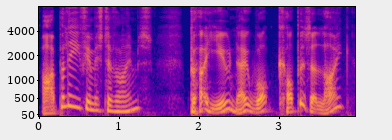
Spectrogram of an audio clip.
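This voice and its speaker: A man's voice: fairly high pitch, wildly swooping pitch, measured pace, slightly rough, no room sound, studio quality, voice pushed up, exaggerated voice. A man voicing a sly, cheerful male criminal who mocks and wheedles, laughing often. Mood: wheedling.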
